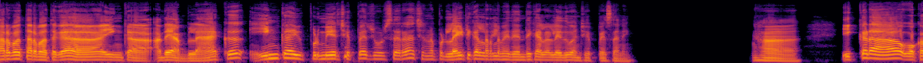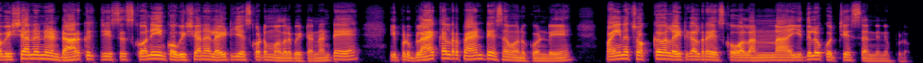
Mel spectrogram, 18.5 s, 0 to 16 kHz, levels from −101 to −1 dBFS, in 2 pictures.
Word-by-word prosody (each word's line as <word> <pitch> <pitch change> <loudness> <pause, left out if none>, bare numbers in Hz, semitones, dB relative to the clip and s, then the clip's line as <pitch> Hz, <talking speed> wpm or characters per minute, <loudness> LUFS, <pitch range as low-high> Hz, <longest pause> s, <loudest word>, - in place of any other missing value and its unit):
తర్వాత 160 +3 +4
తర్వాతగా 135 +1 +4 0.5
ఇంకా 115 -3 -1 0.2
అదే 125 +2 +3
ఆ - - 0
బ్లాక్ 105 - 0 0.4
ఇంకా 195 +2 +1
ఇప్పుడు 170 -1 -7
మీరు 175 0 +3
చెప్పారు 180 +2 -5
చూసారా! 165 +4 -4
చిన్నప్పుడు 150 -4 -7
లైట్ 165 +4 +3
కలర్ల 155 -2 -4
మీద 140 - -5
ఎందుకెళ్ళలేదు 125 -3 -3
అని 110 -1 -11
చెప్పేసని. 100 -6 -9 1.3
హా! 105 -1 +1 0.8
ఇక్కడ 200 +9 +2 0.4
ఒక 150 - -2
విషయాన్ని 180 +5 +3
నేను 155 -5 +2
డా‌ర్క్‌కి 160 +7 +3
జేసేసుకొని, 145 +3 -1
ఇంకో 155 - -1
విషయాన్న 150 +3 0
లైట్ 130 +3 0
ఏసుకోవడం 135 0 -4
మొదలుపెట్టాను. 100 -3 -5
అంటే 145 +4 -2 0.5
ఇప్పుడు - - -5
బ్లాక్ - - +4
కలర్ 185 -2 0
పాంటేసామనుకోండి, 120 - -1 0.5
పైన 165 +5 +3
చొక్క 175 -1 +1
లైట్ 140 0 +2
కలరే 140 -2 0
వేసుకోవాలన్న 120 0 -1
ఇదిలోకొచ్చేసాను 130 - -3
నేనిప్పుడు. 85 -3 -18
140 Hz, 135 wpm, -23 LUFS, 115-160 Hz, 1.3 s, తర్వాత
